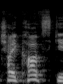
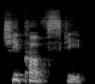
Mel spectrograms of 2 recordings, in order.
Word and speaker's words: Tchaikovsky: teacher telling us that tchaikovsky's name is not actually pronounced tchaikovsky it's actually pronounced chikowski and i couldn't believe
